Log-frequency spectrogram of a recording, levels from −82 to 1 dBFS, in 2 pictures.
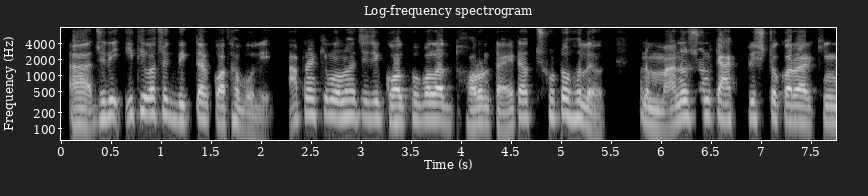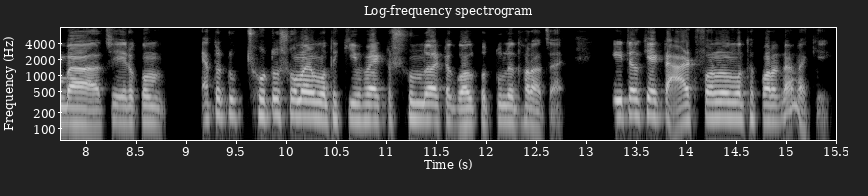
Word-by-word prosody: আ -, -, +2 dB, 0.2 s
যদি 165 Hz, +2 st, +1 dB, 0.2 s
ইতিবাচক 190 Hz, -1 st, 0 dB
দিকটার 145 Hz, +1 st, +1 dB
কথা 130 Hz, +2 st, +2 dB
বলি, 85 Hz, -4 st, -7 dB, 0.3 s
আপনার 185 Hz, -1 st, 0 dB
কি 185 Hz, -, -7 dB
মনে 165 Hz, 0 st, +3 dB
হয় 170 Hz, -, 0 dB
যে, 165 Hz, -, -6 dB
এইযে 160 Hz, +1 st, -2 dB
গল্প 135 Hz, 0 st, +3 dB
বলার 150 Hz, -2 st, +5 dB
ধরণটা, 125 Hz, +1 st, 0 dB
এটা 165 Hz, -, +1 dB, 0.2 s
ছোট 170 Hz, -2 st, -6 dB, 0.2 s
হলেও 160 Hz, -7 st, 0 dB, 0.4 s
মানে, 130 Hz, -, -2 dB, 0.2 s
মানুষজনকে 170 Hz, -, +1 dB
আকৃষ্ট 155 Hz, +1 st, -6 dB
করার 140 Hz, -3 st, +5 dB
কিংবা 130 Hz, -2 st, +2 dB, 0.3 s
যে -, -, -9 dB
এরকম 130 Hz, +1 st, -2 dB, 0.6 s
এতটুক 180 Hz, -1 st, -5 dB
ছোট 175 Hz, -2 st, -2 dB, 0.2 s
সময়ের 170 Hz, -2 st, +5 dB
মধ্যে 150 Hz, 0 st, 0 dB
কিভাবে 145 Hz, -1 st, +1 dB
একটা 140 Hz, -, -13 dB
সুন্দর 150 Hz, -2 st, +1 dB
একটা 140 Hz, -, -4 dB
গল্প 125 Hz, +1 st, +2 dB, 0.2 s
তুলে 140 Hz, -1 st, -2 dB
ধরা -, -, +1 dB
যায়, -, -, -10 dB, 0.6 s
এটাও 175 Hz, +1 st, +2 dB
কি 185 Hz, -, -2 dB
একটা 170 Hz, -, -1 dB
আর্ট 145 Hz, -, +1 dB
ফর্ম 160 Hz, -1 st, +2 dB
এর 160 Hz, -, +1 dB
মধ্যে 155 Hz, 0 st, -3 dB
পড়ে 140 Hz, -1 st, +4 dB
না, -, -, 0 dB
নাকি? -, -, -12 dB
150 Hz, 180 wpm, -22 LUFS, 140-170 Hz, 0.6 s, বলার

